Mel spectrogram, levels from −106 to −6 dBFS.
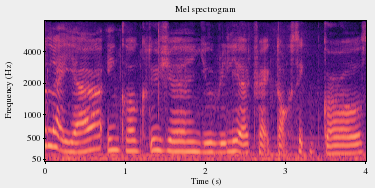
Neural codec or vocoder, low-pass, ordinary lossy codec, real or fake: none; none; none; real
